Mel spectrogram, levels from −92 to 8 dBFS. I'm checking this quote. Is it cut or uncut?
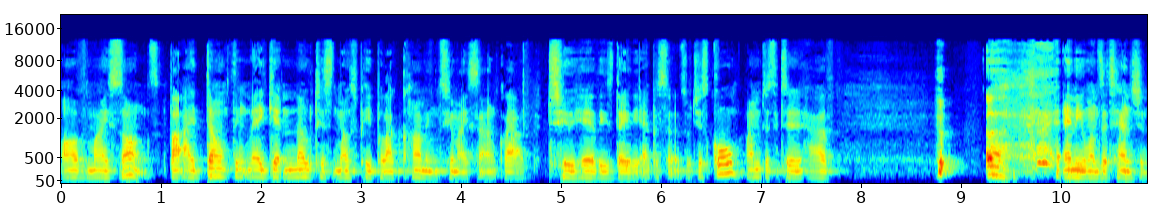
cut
